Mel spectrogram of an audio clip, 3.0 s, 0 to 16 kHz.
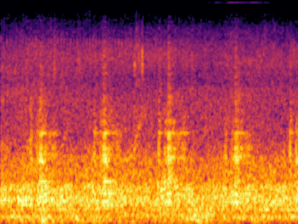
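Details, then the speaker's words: Newly self-assembled Lectric XPeak e-bike on first ride, motor assisting: light rhythmic clicking rattle about 1.5 per second with vibration under the seat. "Okay, guys, I am going to have to take this back home and figure out what that rattling sound is."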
